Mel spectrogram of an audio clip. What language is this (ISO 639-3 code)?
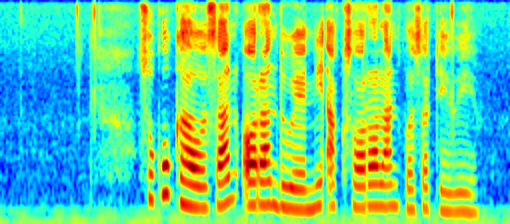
jav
